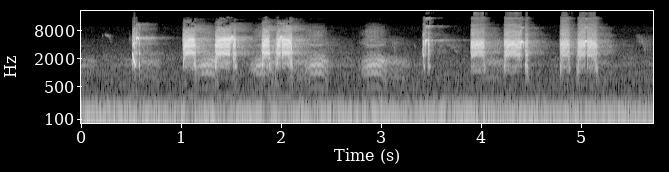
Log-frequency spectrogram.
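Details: Black francolin call, shared to prompt a silent partridge to call: two harsh, scratchy phrases of rapid rasping notes in close succession, with softer lower notes of another bird in the gap.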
